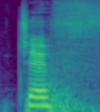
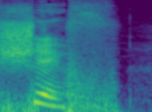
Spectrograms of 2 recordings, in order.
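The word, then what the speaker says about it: chef: இல்லையா சோ இது வந்து நம்ம நிறைய பேர் வந்து சே சே சவுண்ட்ல படிப்போம். செப் அப்படின்னு சொல்லி படிப்போம். சோ இங்க வந்து இச் சவுண்டுன்றதவிட ஷெப் ஷெப் அந்த இஷ் கரெக்டான உச்சரிப்பு நீங்க கூகுல போட்டு பாத்தீங்கனாலும் சரி இல்ல வந்து அதோட ப்ரனௌன்சியேஷன் பார்க்கும்போது ஷெப் ஷே ஷ சவுண்டுதான் வரும் ஓகேங்களா சே சவுண்ட் இல்ல சேனா இச்ன்ற சவுண்டு வந்துரும். ஆனா அங்க இச்ன்ற சவுண்ட் வராது ஷெப் ஷெப் அப்படிங்கற சவுண்டு.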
